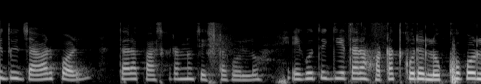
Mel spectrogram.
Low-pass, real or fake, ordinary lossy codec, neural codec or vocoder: 7.2 kHz; real; none; none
